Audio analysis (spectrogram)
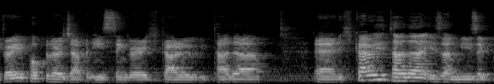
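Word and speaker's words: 歌: Is that the correct pronunciation? Uta or utau? Uta.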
